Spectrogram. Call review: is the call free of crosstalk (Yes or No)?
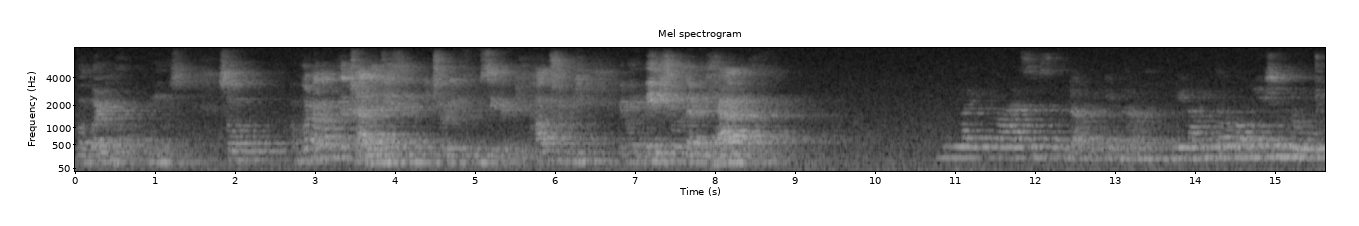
Yes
